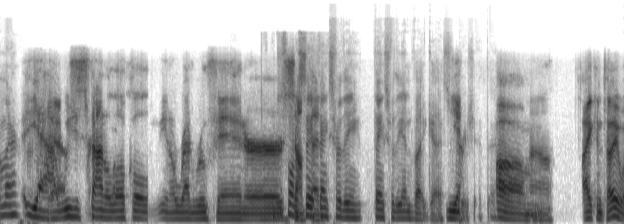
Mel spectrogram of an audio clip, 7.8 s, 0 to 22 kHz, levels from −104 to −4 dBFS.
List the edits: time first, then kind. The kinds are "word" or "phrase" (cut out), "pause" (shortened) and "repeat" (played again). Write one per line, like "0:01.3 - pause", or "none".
0:01.8 - word
0:05.7 - word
